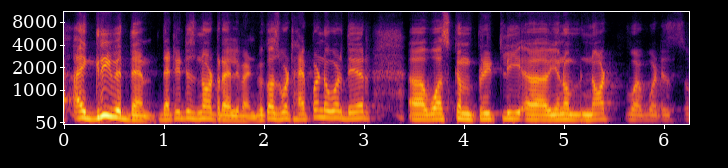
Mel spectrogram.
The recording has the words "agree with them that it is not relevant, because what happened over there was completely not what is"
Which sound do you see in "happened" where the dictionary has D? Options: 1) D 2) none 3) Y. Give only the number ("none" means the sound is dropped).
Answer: 1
